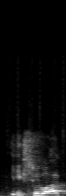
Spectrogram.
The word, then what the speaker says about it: Ixhua: Ixchua, como tú lo comentas, es la pronunciación correcta. Viene del náhuatl ver la semilla crecer o la cosecha brotar. Nosotros de cariño lo llamamos Ixchua.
